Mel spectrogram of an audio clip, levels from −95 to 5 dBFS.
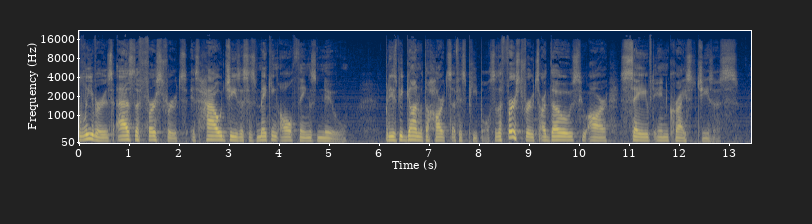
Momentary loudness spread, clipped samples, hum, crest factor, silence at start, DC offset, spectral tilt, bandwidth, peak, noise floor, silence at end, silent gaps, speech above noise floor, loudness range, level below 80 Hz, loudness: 17 LU; under 0.1%; none; 18 dB; 0 s; under 0.1%; -6 dB/octave; 17.5 kHz; -4 dBFS; -54 dBFS; 0.35 s; none; 31 dB; 5 LU; -56 dBFS; -23 LUFS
